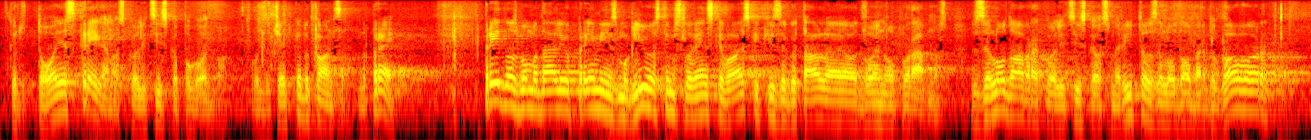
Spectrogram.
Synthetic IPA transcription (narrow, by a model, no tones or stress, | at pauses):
kɛɾt̪ojɛskɾeːɡa̰nɔ̰skoalit̪siskɔpɔɡo̰d̪bɔ̰ | ɔ̰d̪zat͡ʃeːt̪kad̪ɔkɔnt̪sa̰napɾɛj | pɾeːd̪nɔst̪bomɔd̪aːliɔpɾeːmiːnzmɔɡliːʋɔst̪imslɔʋenskɛʋɔjskɛkizaɡɔt̪aːwlʲajɔd̪ʋojnɔupɔɾa̰ːbnɔ̰st̪ | zɛlod̪ɔːbɾakɔalit̪siskausmɛɾit̪ɛwzɛlod̪ɔːbəɾd̪ɔɡɔːʋɔɾ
